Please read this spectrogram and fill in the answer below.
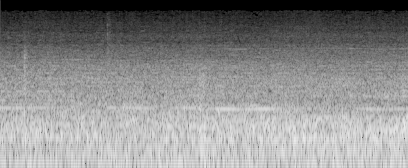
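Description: JCB backhoe loader's diesel engine running steadily as the machine works.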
